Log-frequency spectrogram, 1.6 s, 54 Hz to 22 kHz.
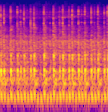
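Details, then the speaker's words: Honda NSR150 RR-W two-stroke freshly rebuilt: sharp raspy puffs with each firing pulse at idle, like a leaking pipe. "ไอ้นี่แหละมันดังอ่ะมันเลยเหมือนเสียงเหมือนท่อรั่วนะครับ"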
